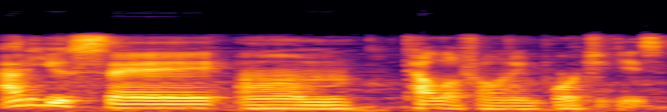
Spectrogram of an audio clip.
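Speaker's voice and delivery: ordinary talk, nothing marked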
